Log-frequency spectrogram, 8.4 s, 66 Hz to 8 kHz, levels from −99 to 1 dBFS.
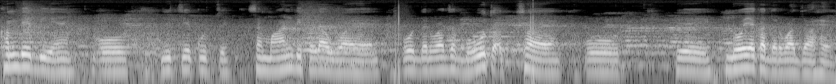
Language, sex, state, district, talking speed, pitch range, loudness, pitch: Hindi, male, Rajasthan, Bikaner, 160 wpm, 130-150 Hz, -18 LUFS, 140 Hz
